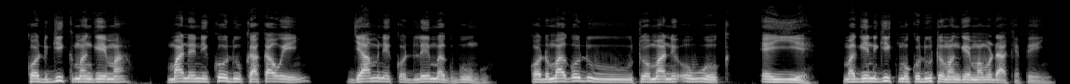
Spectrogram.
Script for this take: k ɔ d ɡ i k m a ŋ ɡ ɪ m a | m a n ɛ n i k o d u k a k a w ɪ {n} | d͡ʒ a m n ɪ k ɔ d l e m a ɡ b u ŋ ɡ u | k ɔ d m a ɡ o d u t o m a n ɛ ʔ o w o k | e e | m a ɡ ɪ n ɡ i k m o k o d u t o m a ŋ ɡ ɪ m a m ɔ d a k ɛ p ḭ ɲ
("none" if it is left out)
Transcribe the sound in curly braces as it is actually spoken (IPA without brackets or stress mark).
ɲ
